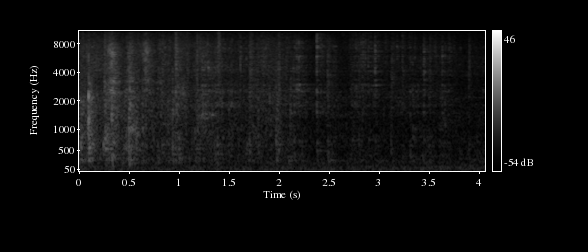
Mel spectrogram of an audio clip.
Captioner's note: wheels rolling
